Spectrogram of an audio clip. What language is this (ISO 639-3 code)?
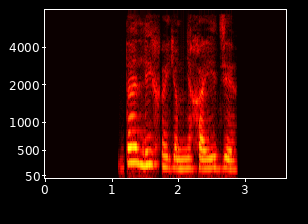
bel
